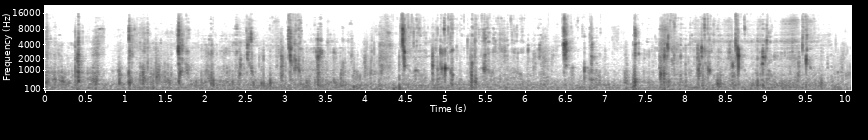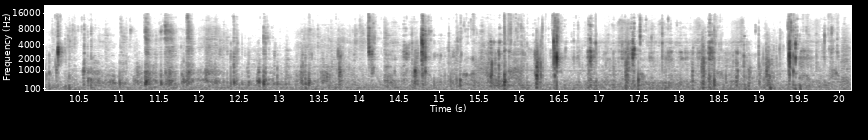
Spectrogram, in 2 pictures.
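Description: Close-miked chewing of spoonfuls of rice in butter chicken sauce: wet, irregular mouth clicks and smacks, a few each second.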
